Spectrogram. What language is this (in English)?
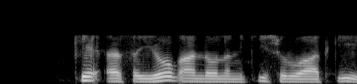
Hindi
